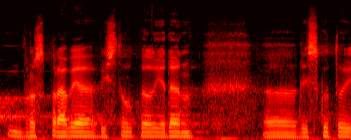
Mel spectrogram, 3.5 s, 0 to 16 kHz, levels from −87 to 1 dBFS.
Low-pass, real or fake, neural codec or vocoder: 14.4 kHz; real; none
